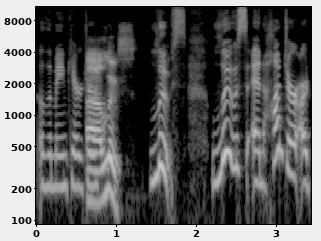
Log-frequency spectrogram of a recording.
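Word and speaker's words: Luz: what's the name of the main character uh loose loose loose and Hunter are trapped in bellows's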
